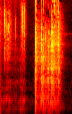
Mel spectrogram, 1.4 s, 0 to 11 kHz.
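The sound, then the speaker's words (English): Two dice, rolled for a spacesuit's armor in a tabletop game, clatter across a hard tabletop: a few quick light taps, a brief pause, then a louder, dense rattling tumble that settles within about half a second. Clear, with no voices. “Go ahead and roll 2 dice for your spacesuit.”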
